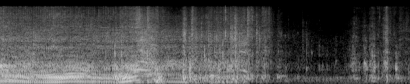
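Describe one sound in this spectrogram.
A dirt bike crashes onto rocks and mud.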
